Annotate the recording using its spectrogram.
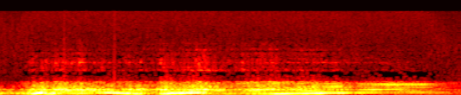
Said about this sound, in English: In the dark interior of the van, Buzz and Happy are aware only of motion. It swerves from side to side as the big truck rumbles to an unknown destination. After several moments, it comes to a stop.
